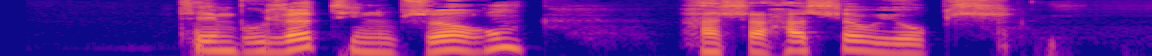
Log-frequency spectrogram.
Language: Kabardian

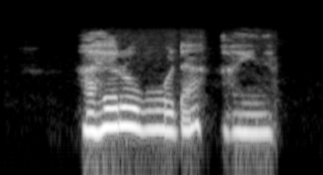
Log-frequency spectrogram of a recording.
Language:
Luo (Kenya and Tanzania)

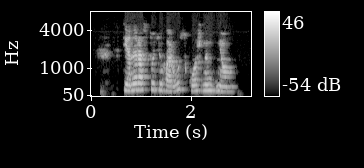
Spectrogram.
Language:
Belarusian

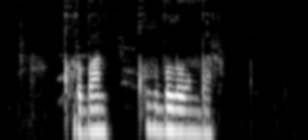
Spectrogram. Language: Bashkir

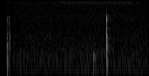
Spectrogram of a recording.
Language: Basque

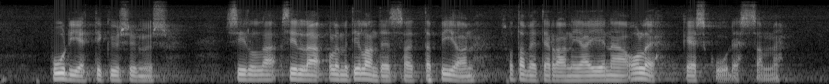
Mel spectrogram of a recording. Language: Finnish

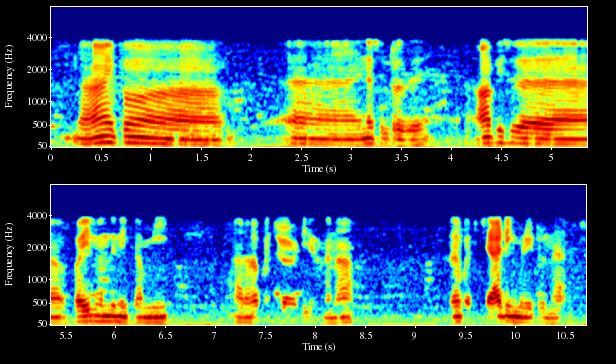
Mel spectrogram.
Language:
Tamil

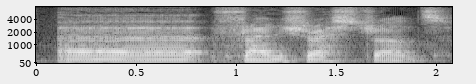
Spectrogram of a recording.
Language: Welsh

